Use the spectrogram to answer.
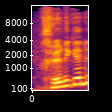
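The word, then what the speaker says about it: Groningen: say like you know it's spelled like grunegan yeah and so the conversation goes like oh we're so happy to be in green again they're like kringen and you say krunigen and they're like hernigan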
